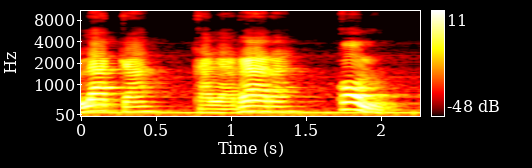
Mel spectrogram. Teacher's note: La, lateral, alveolar, sonoro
